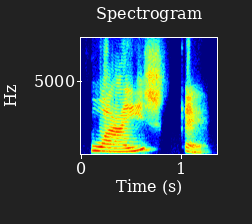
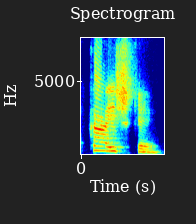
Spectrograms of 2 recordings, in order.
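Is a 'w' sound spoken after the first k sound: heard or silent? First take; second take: heard; silent. First: The first k sound is followed by a w sound. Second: The first k sound has no following w sound. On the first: The speaker calls it right. "é quaisquer" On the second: The speaker calls it wrong. "não é caisquer, o mudo"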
